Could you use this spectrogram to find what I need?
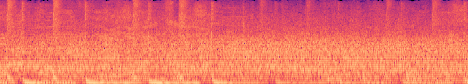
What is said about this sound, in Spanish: Los aplausos a nuestro amigo Fernandito y el humor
